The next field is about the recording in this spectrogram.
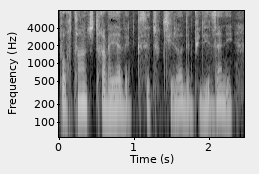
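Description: A woman's fairly low, somewhat breathy voice has a dark, mellow tone and fairly even intonation. The sound is dry and close, with no echo. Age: 60s. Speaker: host's mother, burnout survivor. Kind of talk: personal testimony.

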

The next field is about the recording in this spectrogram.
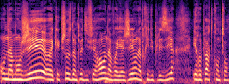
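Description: A woman's plain, everyday voice, with ordinary pitch variation and a moderate pace. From Benin. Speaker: chef. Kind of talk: interview. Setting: backstage at an awards ceremony.

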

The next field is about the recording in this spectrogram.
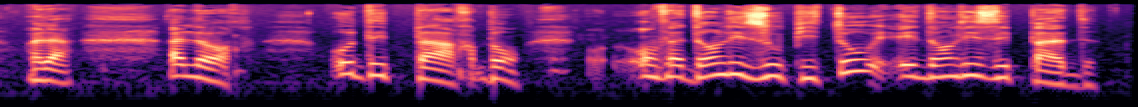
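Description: A woman speaks at a very slow pace, her pitch swinging very widely while her loudness stays very even. Her tone is dark and mellow, somewhat breathy, with long, frequent pauses. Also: medium pitch for a woman, dry, close sound with no echo. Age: 80s+. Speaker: hospital visiting volunteer. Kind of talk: testimony.

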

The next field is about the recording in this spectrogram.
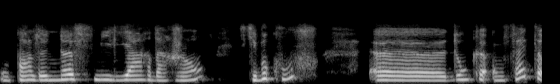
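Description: A woman speaks at a fairly slow pace, her fairly high voice somewhat breathy. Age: 50s. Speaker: founder of a mountain resilience organization. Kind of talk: radio interview.

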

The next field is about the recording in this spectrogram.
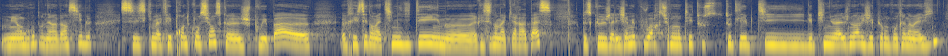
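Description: This is an unremarkable speaking voice with fairly even intonation. It moves at a fairly quick pace. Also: woman. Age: 20s. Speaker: paralympic canoeist. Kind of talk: interview.

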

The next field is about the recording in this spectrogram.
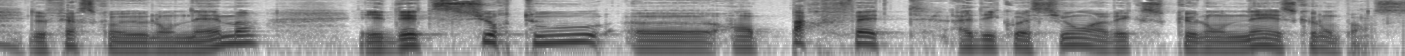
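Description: On a very clean recording with a silent background and a dry, close sound with no echo, a man speaks at a fairly low pitch and a fairly slow pace with lively intonation. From Switzerland, then France from age 8-9. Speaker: photographer. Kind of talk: interview. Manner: hesitant with fillers.

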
